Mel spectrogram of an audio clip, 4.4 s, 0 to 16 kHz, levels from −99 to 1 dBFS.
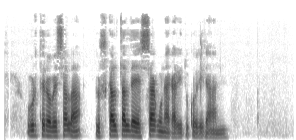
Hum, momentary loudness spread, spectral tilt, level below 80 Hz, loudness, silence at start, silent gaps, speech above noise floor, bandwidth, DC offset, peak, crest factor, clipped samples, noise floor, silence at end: none; 12 LU; -5 dB/octave; -64 dBFS; -24 LUFS; 0.4 s; none; 46 dB; 11 kHz; under 0.1%; -4 dBFS; 22 dB; under 0.1%; -70 dBFS; 1.05 s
